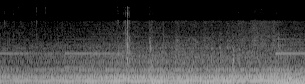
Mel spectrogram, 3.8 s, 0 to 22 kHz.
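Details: 2006 Lexus GS350 that had a no-start problem with no DTCs (relay/starter not working); after the fix it idles with a steady, even low hum and smooth pulse, no misses or knocks, a normal idle.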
